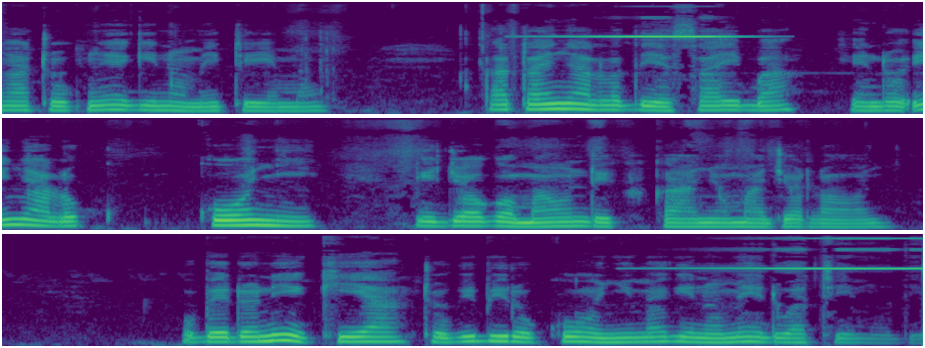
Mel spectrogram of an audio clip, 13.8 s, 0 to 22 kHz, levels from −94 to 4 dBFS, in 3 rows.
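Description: Generation loss runs through the whole clip: the sound is swirly, hollow and smeared, with blurred attacks, most likely from repeated lossy re-encoding, around seven passes, consistent with MP3 near 96 kbit/s. A spectrogram shows flickering holes and smeared transients.

A loudspeaker feedback squeal at 6.2 kHz swells over roughly 0.7 s from 2.51 s to 3.96 s, peaking about 10 dB above the signal. It returns after "ikia to gibiro" from 12.28 s to the end, rising more slowly and reaching about 5 dB. Each squeal appears as a bright horizontal line on a spectrogram and as a growing envelope on the waveform.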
